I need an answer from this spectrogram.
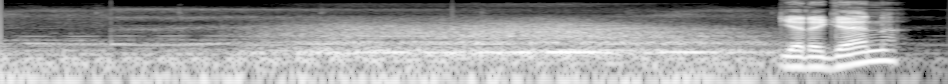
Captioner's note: foreboding ambient hum of unseen machinery in empty hallways; passing mechanical howl from an unknown source somewhere deeper in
